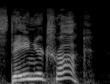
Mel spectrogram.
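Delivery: very high-pitched yell. Retelling warning a man to stay in his truck: retelling own yell. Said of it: "And I yelled at him".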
